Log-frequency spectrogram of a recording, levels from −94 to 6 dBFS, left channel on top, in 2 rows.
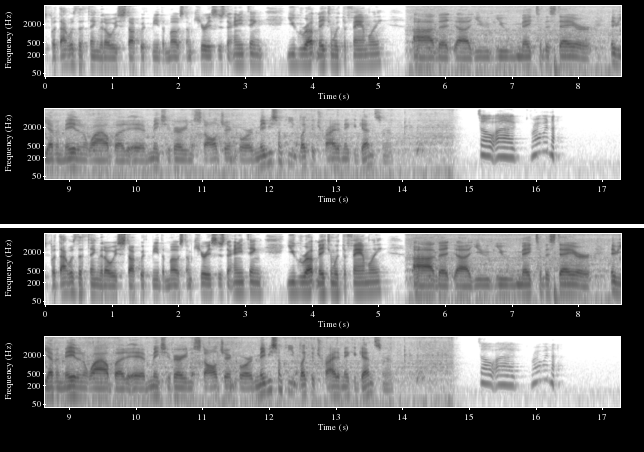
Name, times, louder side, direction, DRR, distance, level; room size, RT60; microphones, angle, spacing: voice 1, 0.0-1.4 1.6-13.9, right 6 dB, 40° right, 0.5 m, -31 dB
sound 1, 5.4-14.8, right 5 dB, 75° right, 1.3 m, -44 dB
voice 2, 15.1-16.3, left 7 dB, 85° left, 0.5 m, -41 dB
13.0 x 6.9 x 6.6 m
head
